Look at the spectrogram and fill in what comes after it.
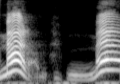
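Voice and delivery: loud, slow, flustered sputter. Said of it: "you know, like".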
